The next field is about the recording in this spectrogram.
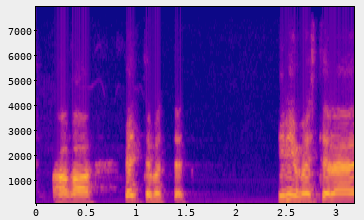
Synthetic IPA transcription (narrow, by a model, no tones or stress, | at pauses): ɑɡ̥ɑ | e̞t̪ːevɤt̪ːˑed̪̥ | inimest̪e̞le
